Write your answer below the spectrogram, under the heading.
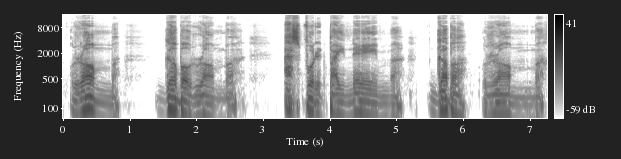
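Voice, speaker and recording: A man's put-on character voice in a Spanish accent, very deep and low in pitch, with ordinary pitch variation, a very slow pace and long, frequent pauses. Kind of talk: commercial announcer.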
